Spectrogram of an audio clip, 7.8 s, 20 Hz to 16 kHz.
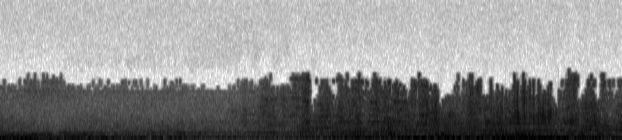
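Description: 600cc racing motorcycle engines at high revs giving a steady, high-pitched wail whose pitch drifts slightly up and down. About halfway through, a rougher, louder engine note builds in.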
